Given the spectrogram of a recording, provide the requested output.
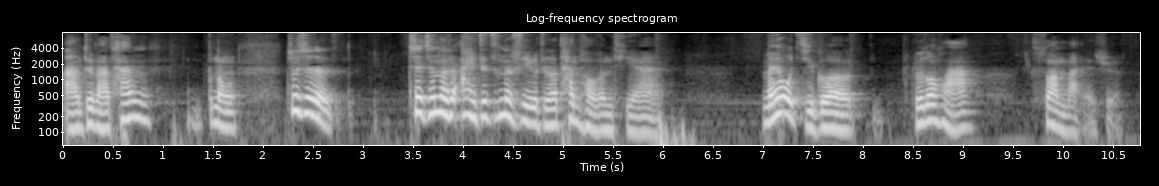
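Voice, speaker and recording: This man's fairly high voice makes very wide pitch swings and big swings in loudness, broken by long, frequent pauses. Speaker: podcast host. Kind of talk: casual solo monologue. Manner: fast; animated.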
